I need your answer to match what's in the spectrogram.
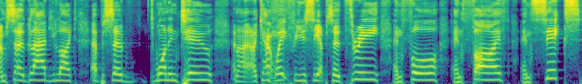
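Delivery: very high, thrilled, excited crowd-pumping yell. Retelling Ewan McGregor on the Star Wars live stage, imitating Ewan McGregor shouting. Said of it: "he was shouting, he's like".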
